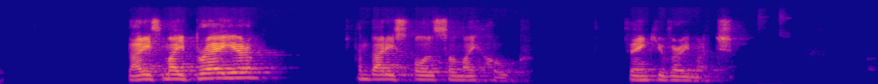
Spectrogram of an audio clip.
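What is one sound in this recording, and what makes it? A man speaks calmly into a microphone, heard as if over an online call.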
